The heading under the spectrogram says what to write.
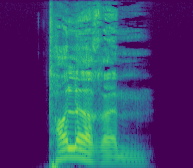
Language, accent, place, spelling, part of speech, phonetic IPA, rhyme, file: German, Germany, Berlin, tollerem, adjective, [ˈtɔləʁəm], -ɔləʁəm, De-tollerem.ogg
- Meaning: strong dative masculine/neuter singular comparative degree of toll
